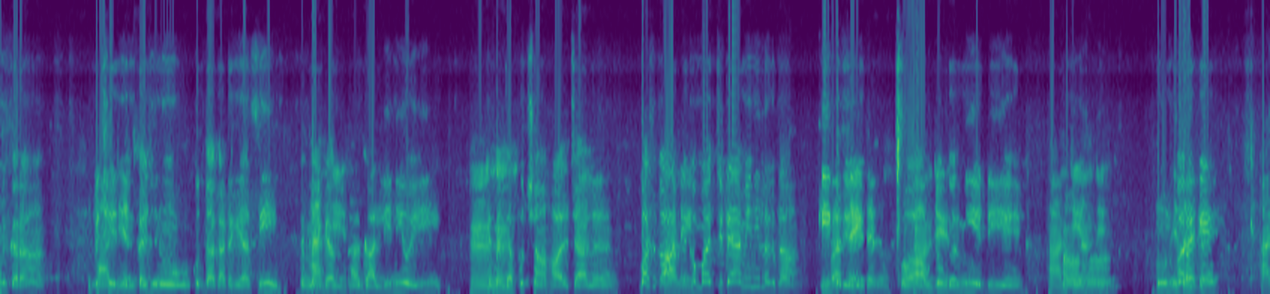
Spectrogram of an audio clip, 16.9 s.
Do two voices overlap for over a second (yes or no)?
yes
